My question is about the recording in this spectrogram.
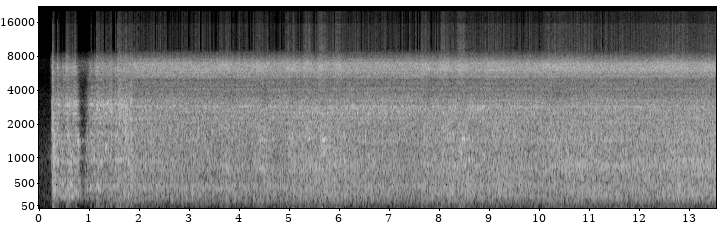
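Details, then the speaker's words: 1966 Ford Thunderbird with FE 390 V8, first run in at least 13 years: it catches after a brief crank and settles into a steady, even run with no knocks or misses. Normal running, with nothing abnormal seen from the exhaust. "well for the first time in at least 13 years this thing has arrived and running the old 390 was running good"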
